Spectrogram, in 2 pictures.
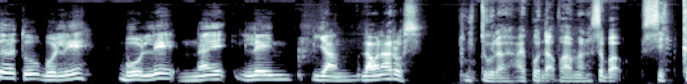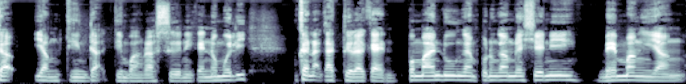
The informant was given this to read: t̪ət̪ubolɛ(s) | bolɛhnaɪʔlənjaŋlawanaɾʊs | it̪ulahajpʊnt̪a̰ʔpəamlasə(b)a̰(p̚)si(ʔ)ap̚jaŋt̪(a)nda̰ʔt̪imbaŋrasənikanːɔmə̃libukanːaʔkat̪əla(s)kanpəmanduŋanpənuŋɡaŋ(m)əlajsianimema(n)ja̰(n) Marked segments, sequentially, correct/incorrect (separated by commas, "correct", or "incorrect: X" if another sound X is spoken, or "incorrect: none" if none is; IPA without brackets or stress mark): incorrect: h, correct, correct, incorrect: k, incorrect: i, incorrect: h, correct, incorrect: ŋ, incorrect: ŋ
